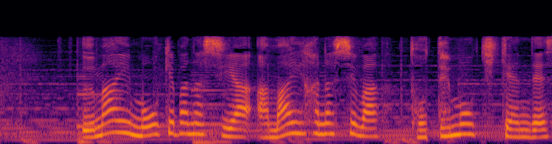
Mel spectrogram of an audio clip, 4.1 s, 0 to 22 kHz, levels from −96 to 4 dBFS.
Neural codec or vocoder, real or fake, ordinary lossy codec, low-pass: none; real; none; none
